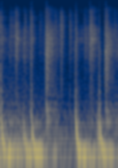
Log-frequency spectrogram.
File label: LOOP; SoundFactory; DRUMLOOP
